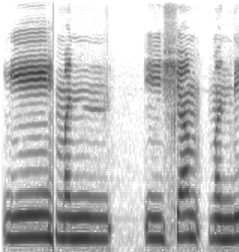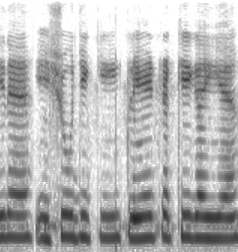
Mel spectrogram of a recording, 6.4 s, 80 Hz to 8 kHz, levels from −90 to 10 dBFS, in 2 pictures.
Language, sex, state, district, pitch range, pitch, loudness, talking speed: Hindi, female, Bihar, Gopalganj, 240-255 Hz, 245 Hz, -14 LUFS, 120 wpm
